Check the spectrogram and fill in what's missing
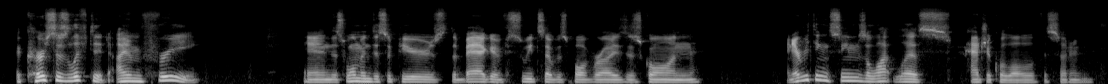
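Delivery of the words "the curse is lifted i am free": huge, booming, echoing, reverberating shout. Narrating a game scene, voicing a freed spirit's cry as an echoing, booming shout. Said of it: "this echoing, booming voice shouts".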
